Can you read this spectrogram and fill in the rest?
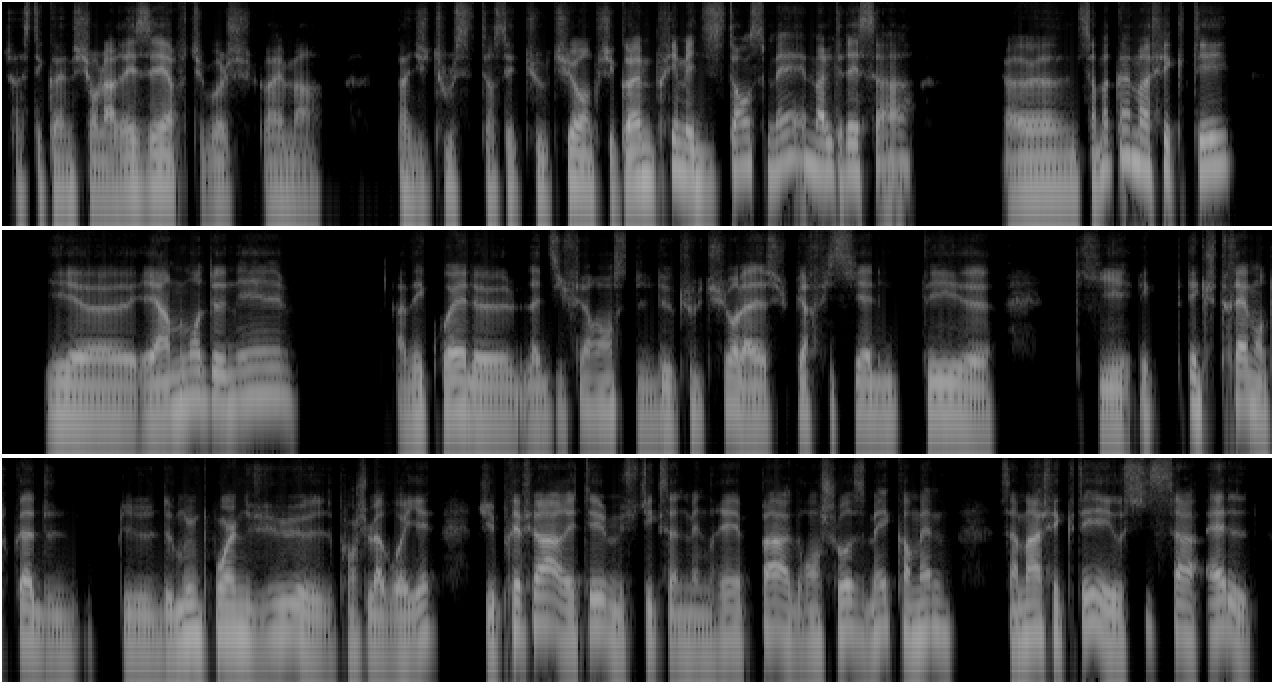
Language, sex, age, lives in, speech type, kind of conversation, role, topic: French, male, 25-29, France, conversation, advice, user, Comment retrouver mon estime de soi après une rupture qui m’a tout pris ?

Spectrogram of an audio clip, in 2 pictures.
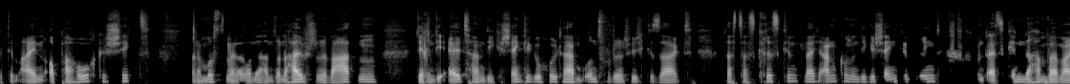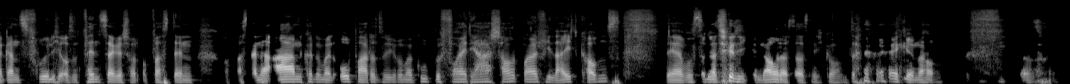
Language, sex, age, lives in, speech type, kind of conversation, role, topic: German, male, 25-29, Germany, conversation, podcast, guest, Welche Familientradition bedeutet dir besonders viel?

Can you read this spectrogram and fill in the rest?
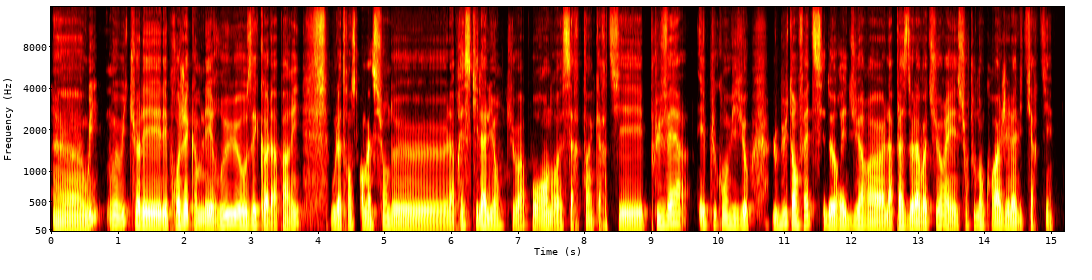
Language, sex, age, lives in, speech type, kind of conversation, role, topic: French, male, 40-44, France, read, expert-assistant, expert, Comment mieux vivre en ville sans subir le stress urbain ?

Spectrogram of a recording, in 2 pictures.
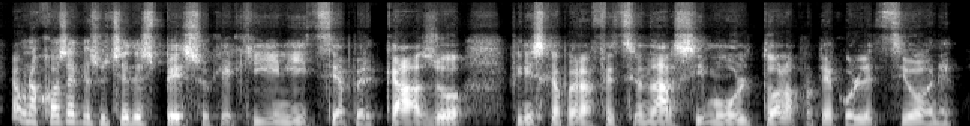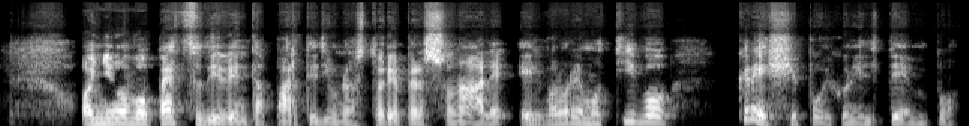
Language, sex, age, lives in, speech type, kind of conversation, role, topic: Italian, male, 45-49, Italy, read, expert-assistant, expert, Perché collezionare ci dà tanta soddisfazione?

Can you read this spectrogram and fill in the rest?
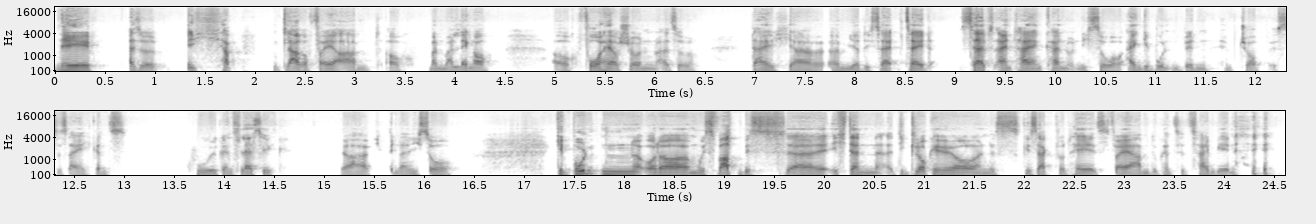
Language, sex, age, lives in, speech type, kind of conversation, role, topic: German, male, 45-49, Germany, conversation, podcast, guest, Wie wichtig ist dir ein klarer Feierabend?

